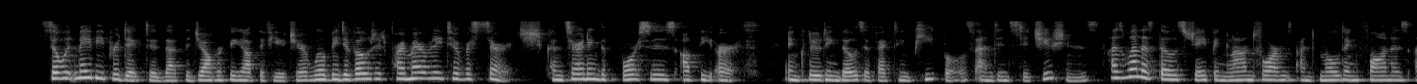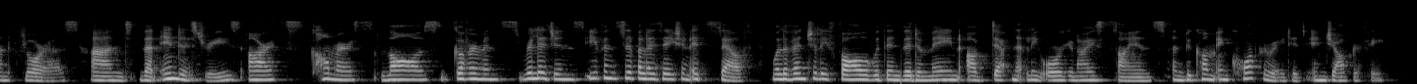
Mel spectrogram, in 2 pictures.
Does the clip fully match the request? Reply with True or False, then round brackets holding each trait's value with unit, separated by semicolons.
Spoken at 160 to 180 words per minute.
False (145 wpm)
